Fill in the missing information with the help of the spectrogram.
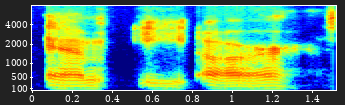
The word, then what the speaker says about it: Mercier: I think it's French. I think it's probably pronounced Mercier. It's Mercier. And he wrote a book called Invisible Contracts.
